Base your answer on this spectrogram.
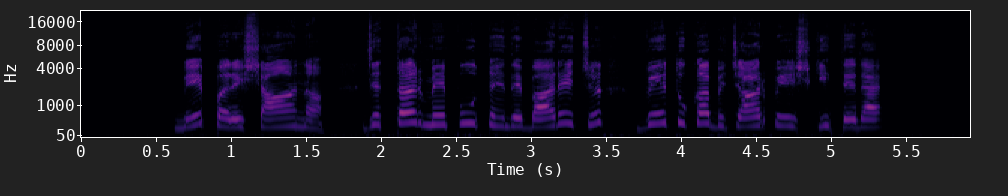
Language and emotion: Dogri, angry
